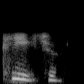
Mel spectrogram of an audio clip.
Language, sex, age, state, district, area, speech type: Kashmiri, female, 18-30, Jammu and Kashmir, Srinagar, urban, conversation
